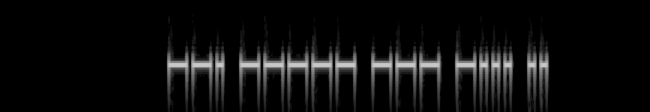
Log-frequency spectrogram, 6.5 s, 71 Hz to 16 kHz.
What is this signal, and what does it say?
Morse code, heard as a keyed tone, about 20 wpm, 700 Hz. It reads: G0OBI
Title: DXCC-100 Call Signs - 5 Characters - Repeated 2x - 20wpm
